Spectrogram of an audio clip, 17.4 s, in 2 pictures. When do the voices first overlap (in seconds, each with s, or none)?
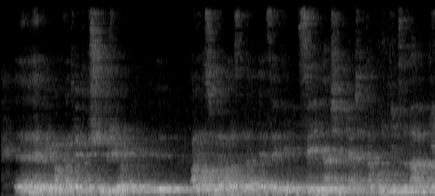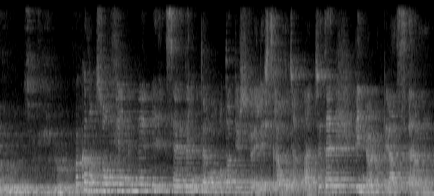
none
